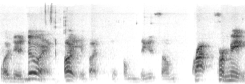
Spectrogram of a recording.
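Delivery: low Borscht Belt comedian patter voice. Imitating the game character who takes your fragments, in a Borscht Belt voice. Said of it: "he sounds like he's from the Borscht Belt".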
